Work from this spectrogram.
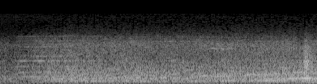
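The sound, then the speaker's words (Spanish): A car pulling up and stopping in front of a café in a film scene, heard as a steady low engine and road rumble that holds level and swells slightly near the end. “coche de Lonegan se detiene ante la cafetería frente a la oficina de Twist”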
